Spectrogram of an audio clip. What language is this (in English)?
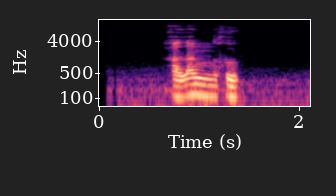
Central Yupik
